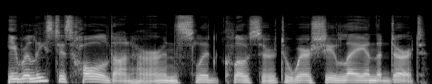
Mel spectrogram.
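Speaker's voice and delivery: ordinary delivery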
